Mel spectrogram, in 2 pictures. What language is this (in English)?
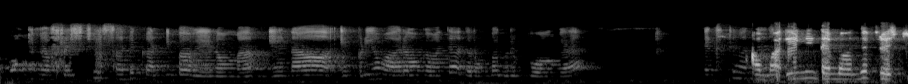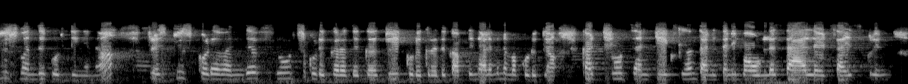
Tamil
